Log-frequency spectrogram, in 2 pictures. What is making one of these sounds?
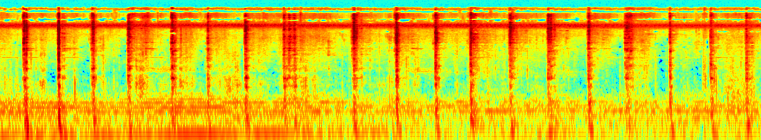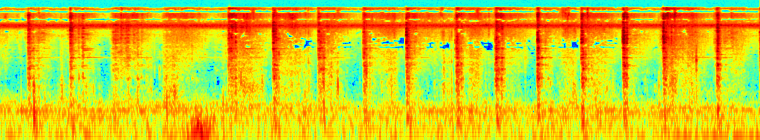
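Dry grass and soil rustle and scrape under a hoe.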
